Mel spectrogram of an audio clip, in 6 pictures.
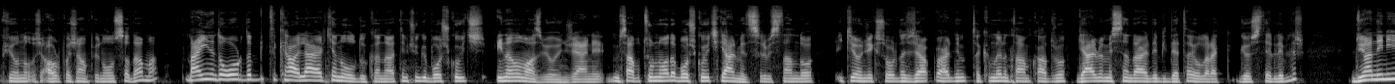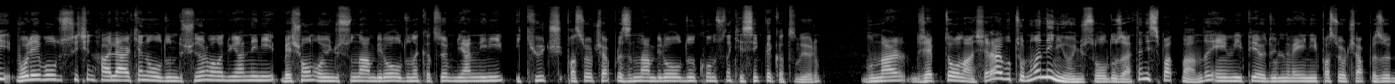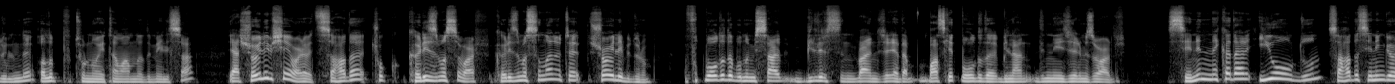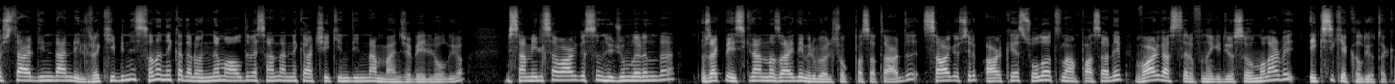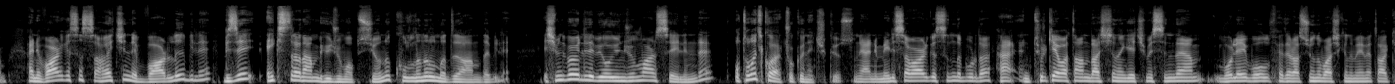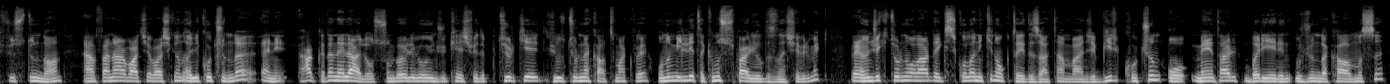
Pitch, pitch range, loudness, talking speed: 160 Hz, 140-180 Hz, -19 LUFS, 185 wpm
